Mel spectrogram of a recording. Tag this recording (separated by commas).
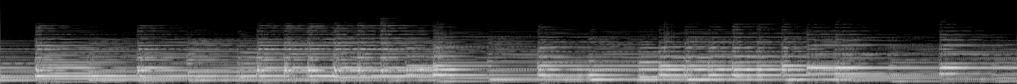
Music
